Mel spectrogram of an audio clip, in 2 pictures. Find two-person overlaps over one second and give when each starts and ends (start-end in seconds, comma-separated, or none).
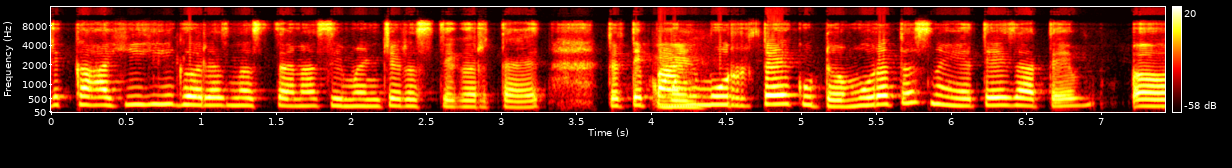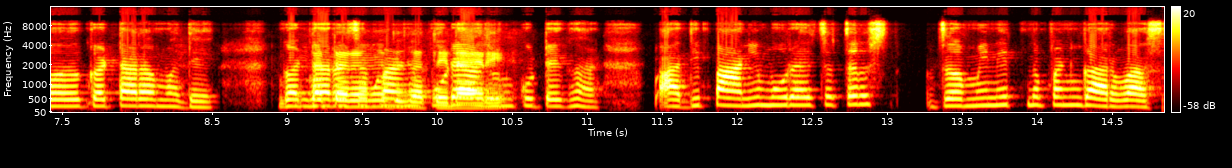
9.2-10.5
